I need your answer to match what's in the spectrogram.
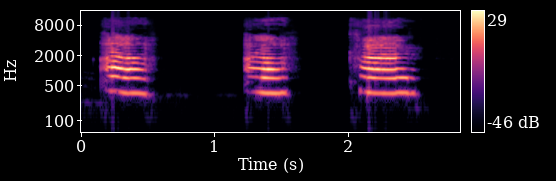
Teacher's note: Lalu ada a pada car lidah rendah di belakang.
